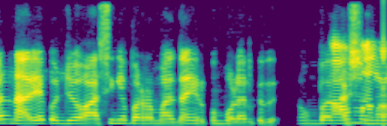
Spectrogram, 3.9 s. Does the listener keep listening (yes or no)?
no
